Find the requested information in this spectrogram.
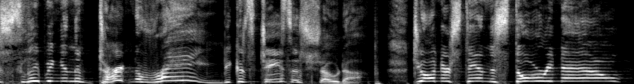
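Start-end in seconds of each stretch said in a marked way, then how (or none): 4.1-6.2 raised, higher preaching voice; louder, pitched-up challenge; preaching shout. Real, not acted. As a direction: demand it of the crowd.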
